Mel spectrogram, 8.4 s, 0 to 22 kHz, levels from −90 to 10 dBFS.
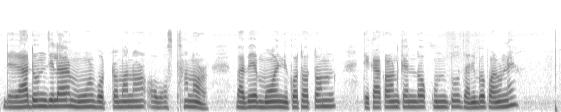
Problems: constant background noise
